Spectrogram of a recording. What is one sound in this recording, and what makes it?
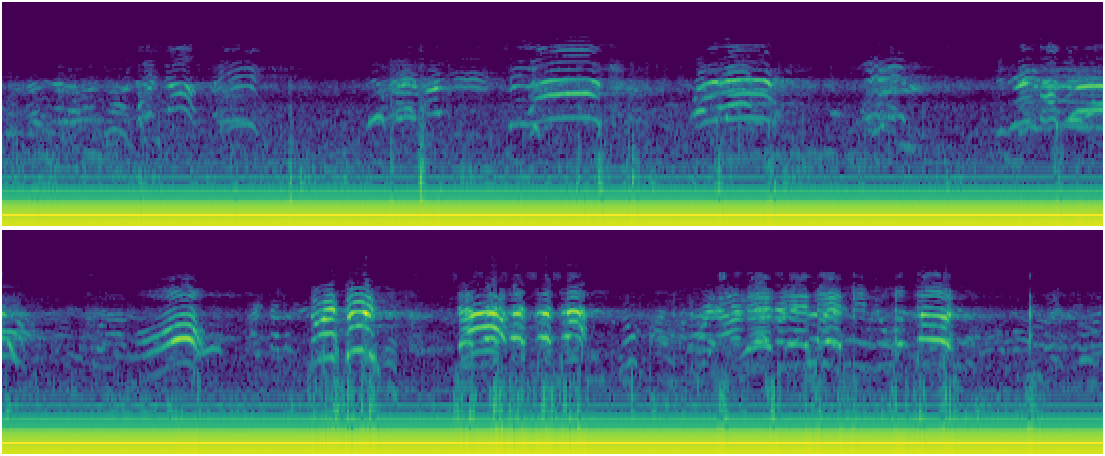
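Young girls shout and call out to one another across an open outdoor field.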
